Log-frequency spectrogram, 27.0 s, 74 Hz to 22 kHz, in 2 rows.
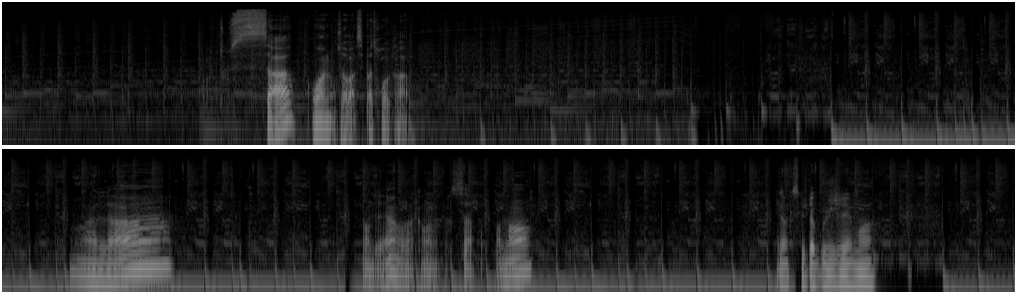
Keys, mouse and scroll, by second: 0.8 g, 2.8 middle click, 3.7 g, 4.2 r, 5.0 g, 7.2 g, 8.0-8.5 middle drag, 8.5 Tab, 8.7 shift+middle drag, 9.0 scroll up 2, 9.1 middle drag, 9.4 scroll down 2, 9.7-10.7 shift+middle drag, 10.7-11.0 scroll up 1, 11.0-12.7 middle drag, 12.7 a, 12.8 a, 13.0 KP_0, 13.8 scroll down 2, 14.1-16.0 shift+middle drag, 16.0 Tab, 16.3 KP_0, 17.5 click, 18.1 Tab, 18.4 click, 18.6 g, 19.7-22.1 typing, 22.7 middle click, 23.0-23.7 scroll up 6, 23.5 shift+middle click, 24.0 click, 24.2 Tab, 24.3-24.7 scroll up 5, 24.7-26.1 middle drag, 26.1 alt+click, 26.3-27.0 shift+middle drag.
